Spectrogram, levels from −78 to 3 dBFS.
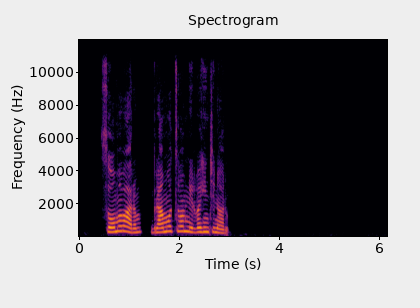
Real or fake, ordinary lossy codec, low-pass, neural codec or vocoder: fake; MP3, 96 kbps; 10.8 kHz; vocoder, 24 kHz, 100 mel bands, Vocos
